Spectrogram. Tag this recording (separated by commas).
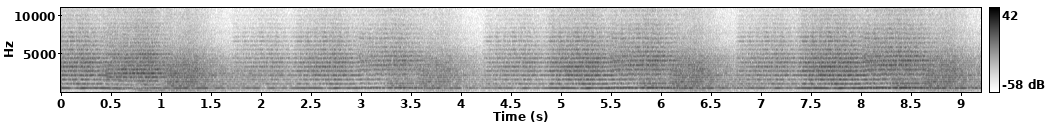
Music, Background music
